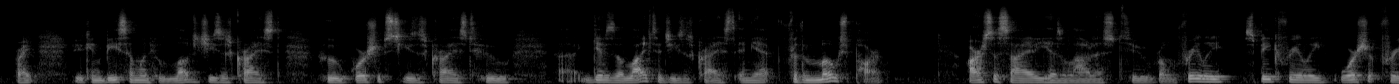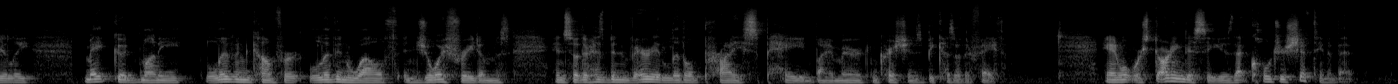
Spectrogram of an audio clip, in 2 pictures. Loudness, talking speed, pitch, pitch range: -37 LUFS, 165 wpm, 95 Hz, 90-105 Hz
